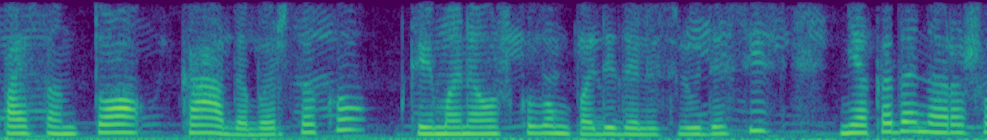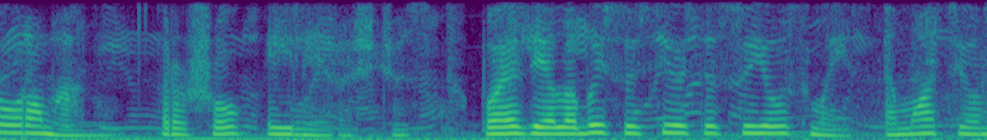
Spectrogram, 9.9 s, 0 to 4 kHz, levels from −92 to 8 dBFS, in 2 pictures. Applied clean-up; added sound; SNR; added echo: none; Vehicle; 16 dB; none.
